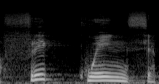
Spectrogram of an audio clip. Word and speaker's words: frequência: Qual é a sílaba mais forte? O quen, né? Vejam que aqui o som ele é mais fechado, ele é mais abafado. Então, o sinal correto é o acento correto é o circunflexo, né?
